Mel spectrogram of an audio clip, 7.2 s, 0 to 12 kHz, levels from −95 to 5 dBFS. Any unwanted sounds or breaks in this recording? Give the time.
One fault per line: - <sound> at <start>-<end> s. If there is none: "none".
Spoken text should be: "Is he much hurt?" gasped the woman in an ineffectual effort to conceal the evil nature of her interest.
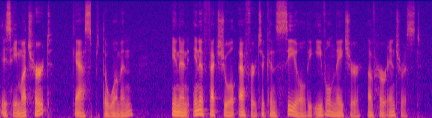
none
